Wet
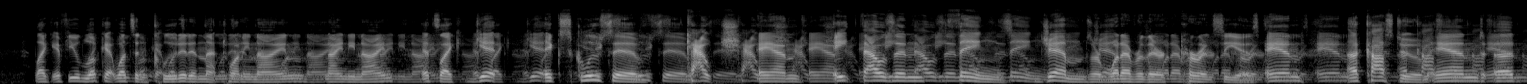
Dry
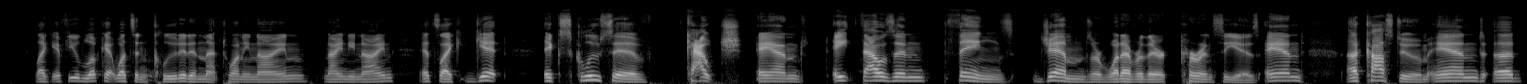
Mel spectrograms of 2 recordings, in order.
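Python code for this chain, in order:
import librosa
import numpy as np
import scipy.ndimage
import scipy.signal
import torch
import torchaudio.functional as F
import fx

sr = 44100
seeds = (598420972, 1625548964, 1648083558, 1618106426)

y = scipy.signal.sosfilt(scipy.signal.butter(2, 57.0, 'highpass', fs=sr, output='sos'), x)
y = fx.echo_feedback(y, sr, ms=501, feedback_pct=38, wet_db=-12)
y = fx.band_squash(y, sr, depth_pct=40)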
